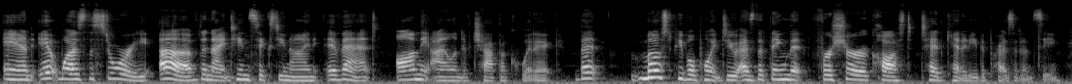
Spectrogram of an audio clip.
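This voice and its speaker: A woman's voice: mid-range voice, moderate pace. A woman host reading aloud from a book and commenting casually, in a conversational, explanatory way to her listeners.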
